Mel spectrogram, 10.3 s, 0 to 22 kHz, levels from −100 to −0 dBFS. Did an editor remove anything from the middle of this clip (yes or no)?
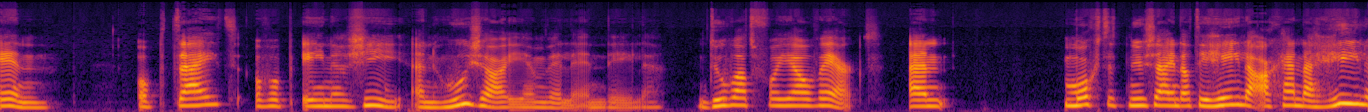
yes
